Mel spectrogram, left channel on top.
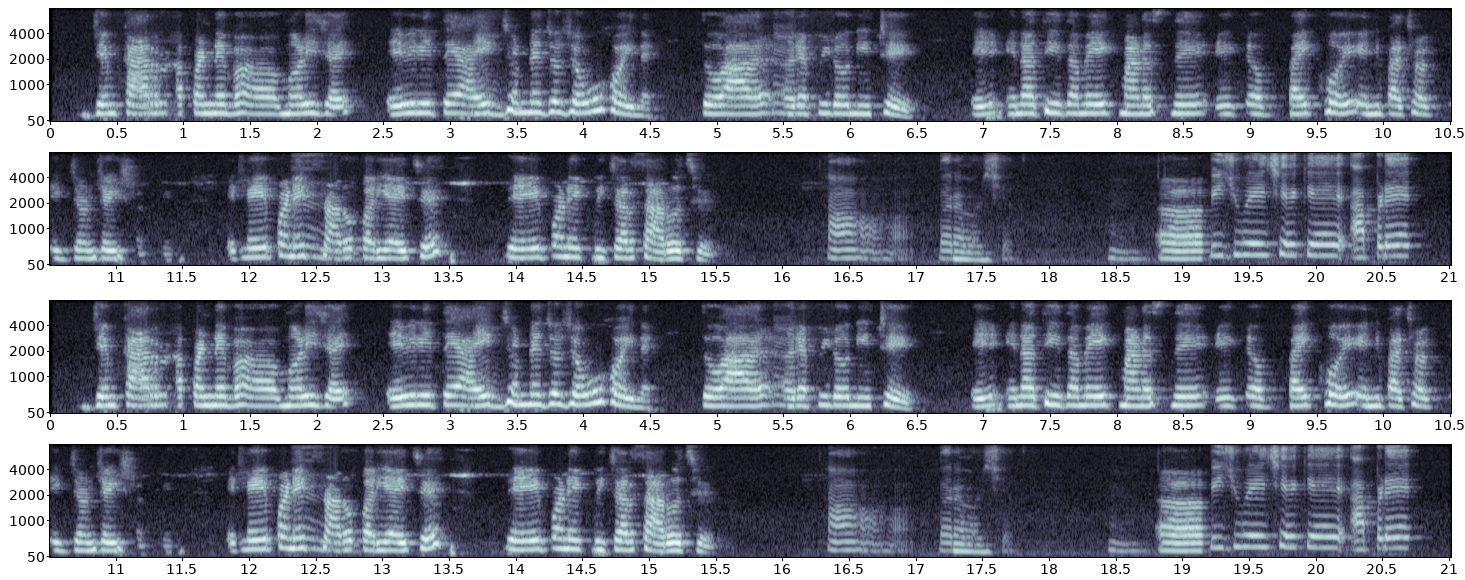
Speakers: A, on the right; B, on the left.
A: જેમ
B: હા
A: કાર આપણને વહ મળી જાય. એવી રીતે આ
B: હમ
A: એક જણને જો જવું હોય ને તો આ
B: હમ
A: રેપિડો ની છેે. એ એનાથી તમે એક માણસ ને એક બાઈક હોય એની પાછળ એક જણ જઈ શકે. એટલે એ પણ
B: હમ
A: એક સારો પર્યાય છે. તે એ પણ એક વિચાર સારો છે.
B: હા હા હા બરાબર
A: હમ
B: છે હ
A: અ
B: બીજું એ છે. કે આપણે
